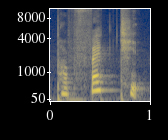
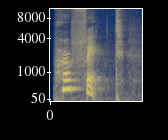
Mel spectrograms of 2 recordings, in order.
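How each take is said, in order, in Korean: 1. 강세는 두 번째 음절에 있어요. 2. 강세는 첫 번째 음절에 있어요. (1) "동사면 perfected 해서 강세가 뒤로 갑니다" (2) "형용사일 때는요, 이름절 강세인데"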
